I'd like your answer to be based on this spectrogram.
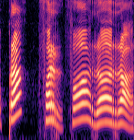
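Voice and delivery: प्र, फर broken into separate loud pieces; sounded-out syllables. Shown as a demonstration. Teacher showing the doubled R in फर, sounded out piece by piece. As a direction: sound out फर as फ, र, र with the R repeated. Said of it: "रा दो बार हो गया".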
